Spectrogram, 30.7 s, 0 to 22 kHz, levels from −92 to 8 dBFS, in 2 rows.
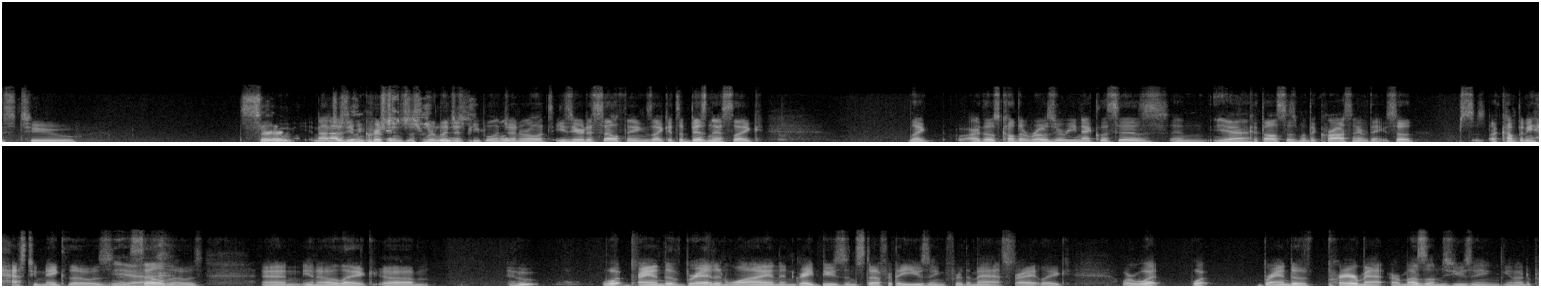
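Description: Echo leak at 0.74–1.0 s, 2.61–3.0 s and 3.25–5.11 s: a delayed copy of the speech trails it, very faint at first with a 162 ms lag, then about as loud as the voice with a 95 ms lag. This is likely a loudspeaker echo that the far side's canceller failed to remove.

Background gated by the echo canceller at 7.6–8.32 s, 14.12–14.37 s and 19.65–19.81 s: the canceller clamps the microphone, so room sound dips by about 8 dB, then returns.

Repeated packet loss (robotic sound) at 21.47–22.60 s and 23.44–25.52 s: the stream loses audio over and over in holes of up to 60 and 80 ms. Each hole is patched by stretching the last sound, which makes the speech choppy, with pieces missing.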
